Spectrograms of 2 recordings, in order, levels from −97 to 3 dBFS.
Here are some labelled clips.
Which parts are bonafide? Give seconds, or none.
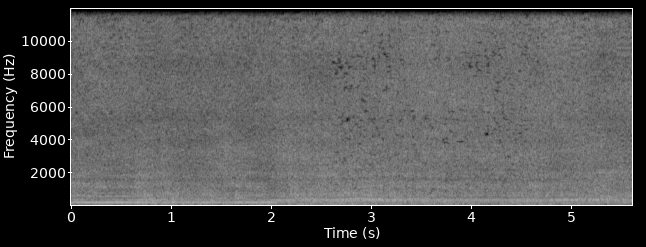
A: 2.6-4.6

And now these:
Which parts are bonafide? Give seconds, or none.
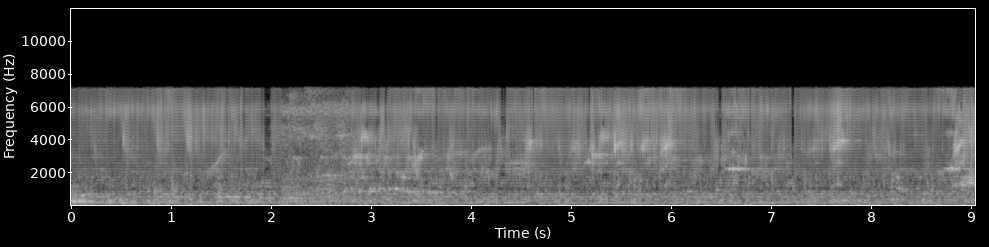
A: 2.1-2.8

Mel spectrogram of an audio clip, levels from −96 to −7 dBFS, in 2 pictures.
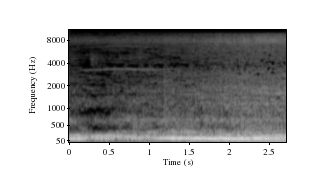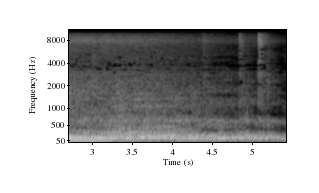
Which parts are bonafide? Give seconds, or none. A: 0.0-1.5; 2.3-5.4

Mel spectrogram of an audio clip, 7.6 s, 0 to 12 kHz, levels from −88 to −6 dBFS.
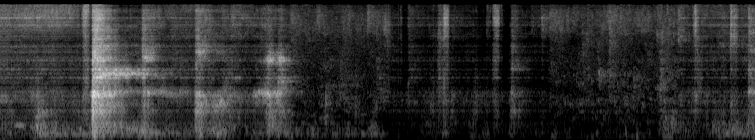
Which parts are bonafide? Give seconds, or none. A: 2.9-3.9; 5.5-6.8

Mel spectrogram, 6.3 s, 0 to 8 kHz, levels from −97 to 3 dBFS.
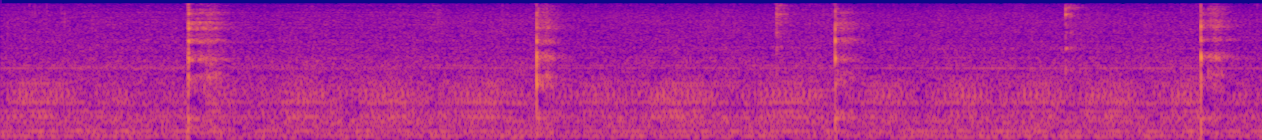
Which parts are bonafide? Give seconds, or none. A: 0.0-0.4; 2.2-6.3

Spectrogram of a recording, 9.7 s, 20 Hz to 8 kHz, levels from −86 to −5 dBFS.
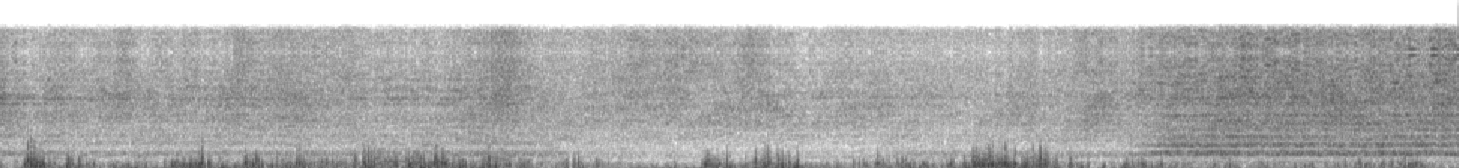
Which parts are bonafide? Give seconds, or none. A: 0.0-4.3; 5.5-9.7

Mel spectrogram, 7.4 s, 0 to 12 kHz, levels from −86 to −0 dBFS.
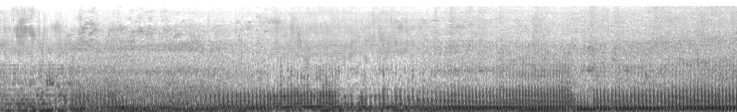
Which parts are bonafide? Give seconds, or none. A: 0.7-2.7; 4.2-7.4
